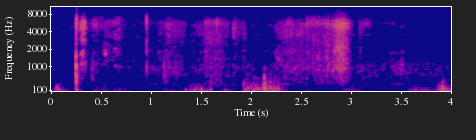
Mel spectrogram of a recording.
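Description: Hands and tools working around a truck engine's compressor belt pulleys: scattered clicks and knocks with rustling, and a short hiss a little past two seconds in.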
